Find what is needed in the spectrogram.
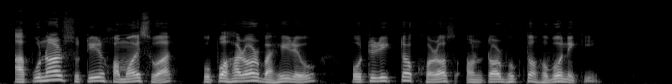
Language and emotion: Assamese, neutral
